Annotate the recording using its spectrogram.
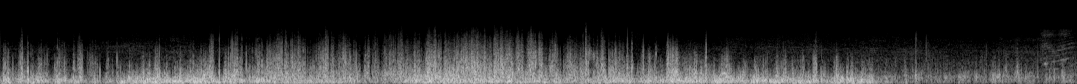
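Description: Wind buffeting the microphone in loud, uneven gusts, easing off about nine seconds in.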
